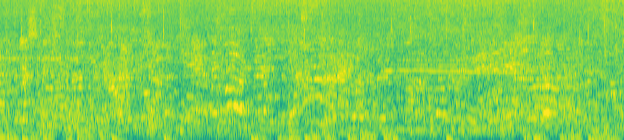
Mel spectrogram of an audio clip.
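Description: Indistinct chatter of many voices in a crowded room, with music underneath.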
